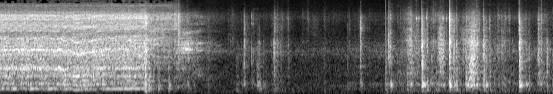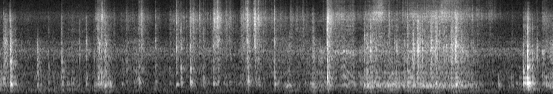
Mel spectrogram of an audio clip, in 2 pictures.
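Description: Cordless drill with a step bit running as it bores through a clear plastic storage container, stopping about two seconds in. Then come scattered clicks and knocks of hard plastic being handled as filament is threaded through a feeder and a spool is set into the box.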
